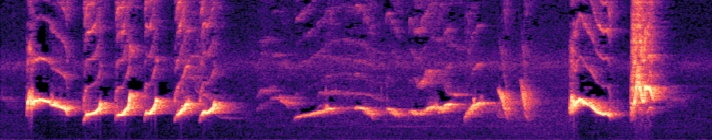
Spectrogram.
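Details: Orange-headed thrush, a kept competition bird from North Bali, Singaraja, singing in the full-voiced ngeplong style used as a tutor and lure for fighter birds: bright whistled notes, a rapid run of repeated slurred phrases, then a long warbling stretch.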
